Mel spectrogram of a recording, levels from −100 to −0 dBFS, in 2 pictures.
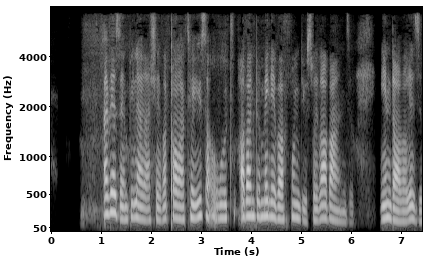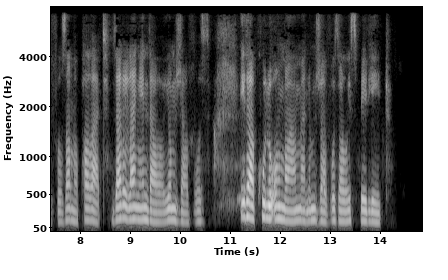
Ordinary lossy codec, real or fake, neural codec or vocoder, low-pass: MP3, 48 kbps; fake; codec, 16 kHz, 1.1 kbps, Voila-Tokenizer; 7.2 kHz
